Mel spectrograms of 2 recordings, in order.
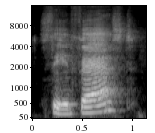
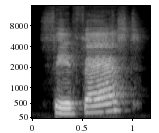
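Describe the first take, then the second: No difference in how they are said.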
